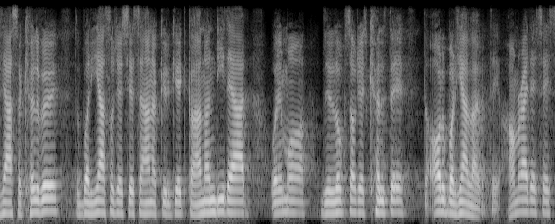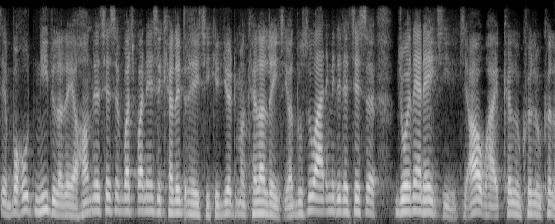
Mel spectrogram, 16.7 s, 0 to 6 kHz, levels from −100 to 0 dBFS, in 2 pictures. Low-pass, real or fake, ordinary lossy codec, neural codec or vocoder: 5.4 kHz; fake; none; codec, 16 kHz, 0.5 kbps, X-Codec, HuBERT features, trained on LibriSpeech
